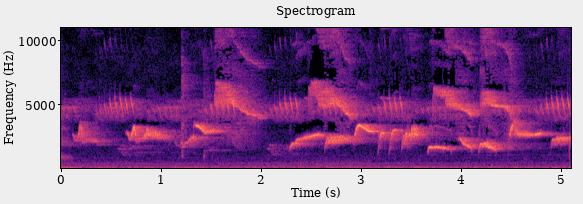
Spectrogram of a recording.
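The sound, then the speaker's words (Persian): Several birds chirp and warble continuously in bright, overlapping calls over a low, steady outdoor hum in a forest, with no voices. “چه صدایی میشنوین بچه ها؟ خوب گوش کنی وای صدای جنگله”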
